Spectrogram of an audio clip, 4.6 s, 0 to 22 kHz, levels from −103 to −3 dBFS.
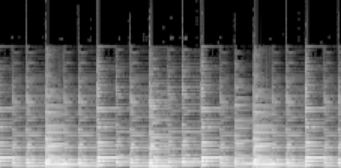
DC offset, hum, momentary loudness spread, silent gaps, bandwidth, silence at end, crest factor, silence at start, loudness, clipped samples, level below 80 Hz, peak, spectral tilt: under 0.1%; none; 6 LU; none; 17 kHz; 0 s; 12 dB; 0 s; -11 LUFS; under 0.1%; -48 dBFS; 0 dBFS; -1 dB/octave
